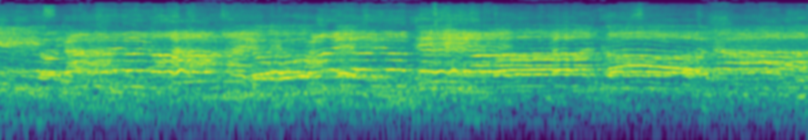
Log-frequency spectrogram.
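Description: A choir of women singing a hymn unaccompanied, in long held notes.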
